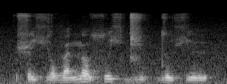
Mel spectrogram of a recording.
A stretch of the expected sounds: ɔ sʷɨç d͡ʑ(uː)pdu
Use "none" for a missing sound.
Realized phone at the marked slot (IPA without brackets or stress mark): u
